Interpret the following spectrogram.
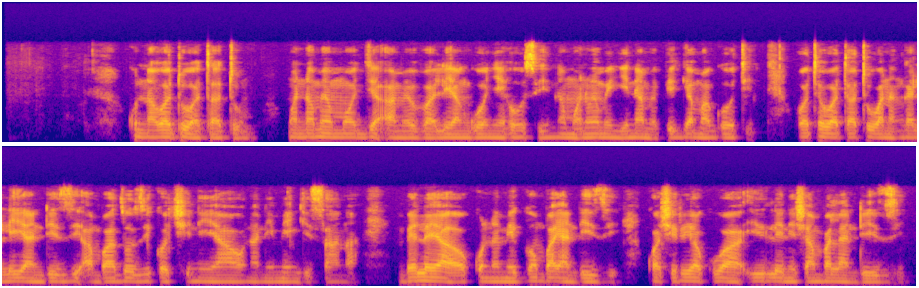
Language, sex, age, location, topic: Swahili, female, 25-35, Kisumu, agriculture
